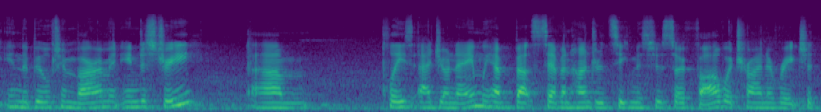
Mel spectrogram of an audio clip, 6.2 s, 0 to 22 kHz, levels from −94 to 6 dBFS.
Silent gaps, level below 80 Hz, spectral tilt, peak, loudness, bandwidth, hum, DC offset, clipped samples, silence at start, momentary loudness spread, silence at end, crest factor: none; -66 dBFS; -5.5 dB/octave; -12 dBFS; -31 LUFS; 11.5 kHz; none; under 0.1%; under 0.1%; 0 s; 11 LU; 0 s; 18 dB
